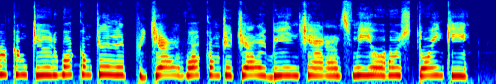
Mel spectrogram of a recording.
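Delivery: cute, very high-pitched puppet voice. [name] introduces herself as host of the channel, in a cute, funny Doinky voice. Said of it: "that's a cute and funny voice".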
